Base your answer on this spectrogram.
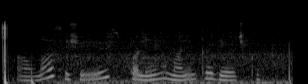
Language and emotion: Russian, neutral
